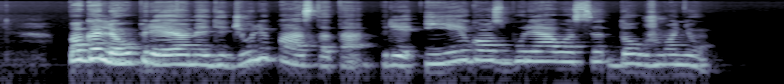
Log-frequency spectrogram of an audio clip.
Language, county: Lithuanian, Panevėžys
